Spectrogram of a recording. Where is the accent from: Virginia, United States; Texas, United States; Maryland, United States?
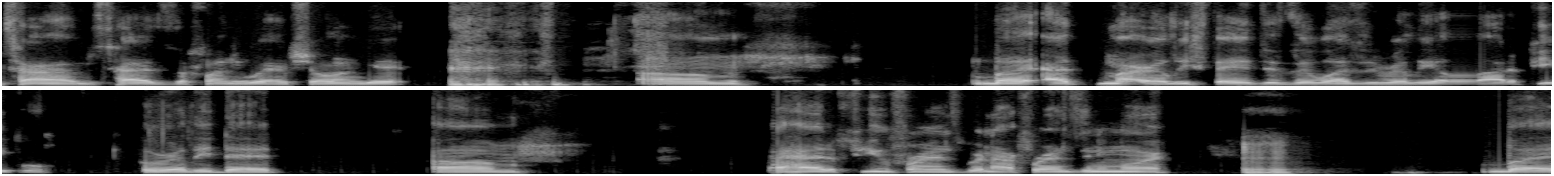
Maryland, United States; Prince George's County; moved away as an adult; now in Baltimore, United States; I'm originally from PG County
